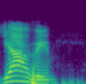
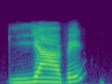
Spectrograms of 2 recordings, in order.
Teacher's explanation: hay un yeísmo eso es propio del costeño en cambio el andino no tiene eso porque en el andino sí la doble l se pronuncia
